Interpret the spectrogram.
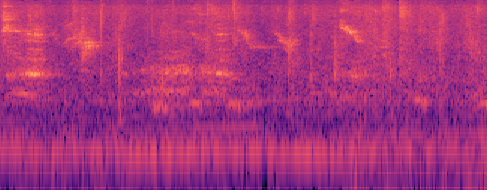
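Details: Backyard chickens playing in the dirt, hens dust bathing; a few short, rising and falling clucks sound over a steady low hum, with bird-like squeaks scattered through.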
